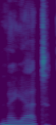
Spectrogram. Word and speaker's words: Ma'at: The weight of your soul is measured by your heart, and if your heart is as light as the feather of Ma'at, or some will pronounce it Mayet, mm-hmm.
